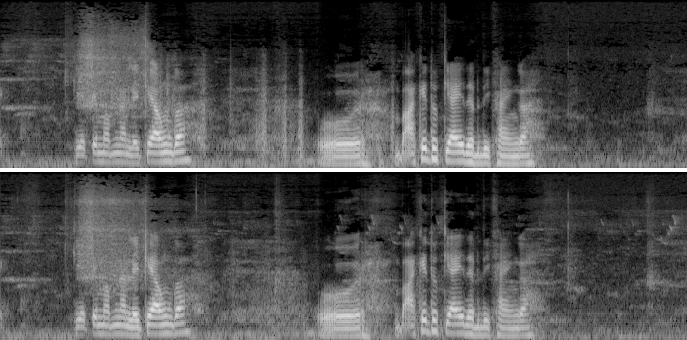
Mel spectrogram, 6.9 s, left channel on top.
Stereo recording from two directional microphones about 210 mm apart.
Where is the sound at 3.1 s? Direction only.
Centre (ahead or behind); by 5.4 s 20° left (ahead or behind).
